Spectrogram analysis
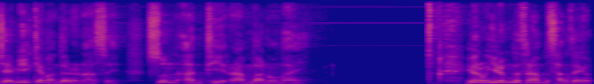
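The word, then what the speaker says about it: συναντιλαμβάνομαι: 그게 바로 순, 안티, 람바노마이 그러는 거. 순, 안티, 람바노마이. 한번 따라합시다. 순, 안티, 람바노마이. 요 마지막에 잘 발음이 안 돼.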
